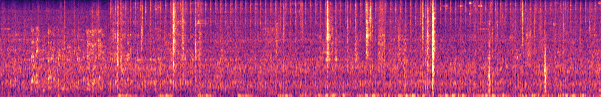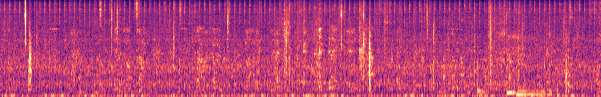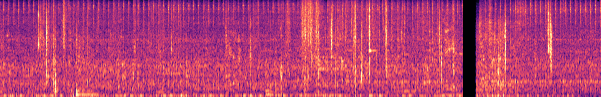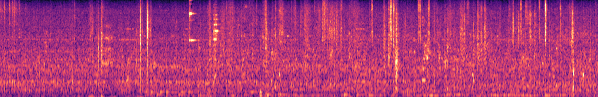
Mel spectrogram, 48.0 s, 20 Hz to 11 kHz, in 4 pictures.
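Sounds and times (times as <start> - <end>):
steady low hum: 0.0 - 48.0
low unsteady rumble: 2.0 - 37.0.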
